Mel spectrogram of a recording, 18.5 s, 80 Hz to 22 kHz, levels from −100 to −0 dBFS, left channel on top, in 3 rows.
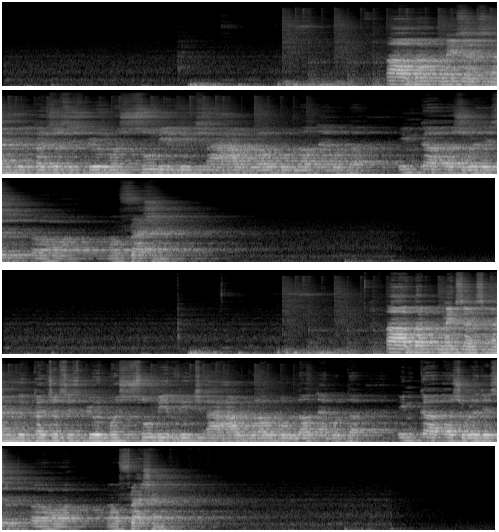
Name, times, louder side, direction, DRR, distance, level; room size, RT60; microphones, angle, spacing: sound 1, 3.5-10.1, equal, 5° left, 1.1 m, -52 dB
voice 1, 4.8-10.8 11.1-13.3 13.7-14.4, right 4 dB, 55° right, 2 dB, 0.4 m, -31 dB
6.3 x 5.5 x 6.0 m, 2.3 s
head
